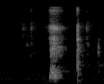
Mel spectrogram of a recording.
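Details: A child who has been ill gives two short, harsh cough bursts in quick succession, the first louder, then a faint softer sound; the cough began dry and now brings up phlegm.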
